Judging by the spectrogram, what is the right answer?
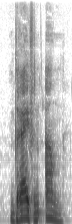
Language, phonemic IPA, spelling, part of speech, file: Dutch, /ˈdrɛivə(n) ˈan/, drijven aan, verb, Nl-drijven aan.ogg
- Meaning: inflection of aandrijven: 1. plural present indicative 2. plural present subjunctive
